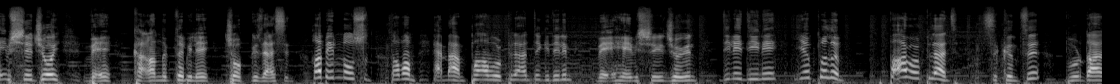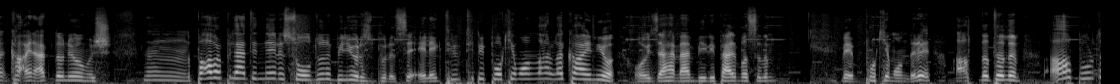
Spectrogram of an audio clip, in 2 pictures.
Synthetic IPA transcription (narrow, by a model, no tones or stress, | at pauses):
hɛvʃed͡ʒojvɛkʰaɾanlˠɯk̚t̪ʰabilʲɛt͡ʃʰo̞k̚ɟyzælʲsinhabe̞ɾino̞lˠsunt̪ʰamamhemænpʰavɯɾplʲænt̪ʰɛɟid̪e̞lʲimvɛɦɛvʃed͡ʒo̞jun | d̪ilʲe̞d̪iːnijapʰalˠɯm | pʰavɯɾplʲænt̪sɯkɯnt̪ʰɯ | buɾd̪ankʰa̰jnaklˠanɯjo̞ɾmuʃ | hɯpʰavɯɾplʲænt̪ʰinːeɾesio̞lˠd̪uːnubilʲijo̞ɾuzbuɾasɯʔe̞lʲɛc̚t̪ʰɾic̚t̪ʰi̥pipʰo̞cʰe̞mo̞nlˠaɾlˠakʰajnɯjo̞o̞̰jyzd̪æɛɦemænbiɾːipælʲbasalˠɯm | vɛpʰo̞cʰe̞mo̞nlˠaɾɯa̰t̪lˠat̪ʰalˠɯma̰buɾd̪a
